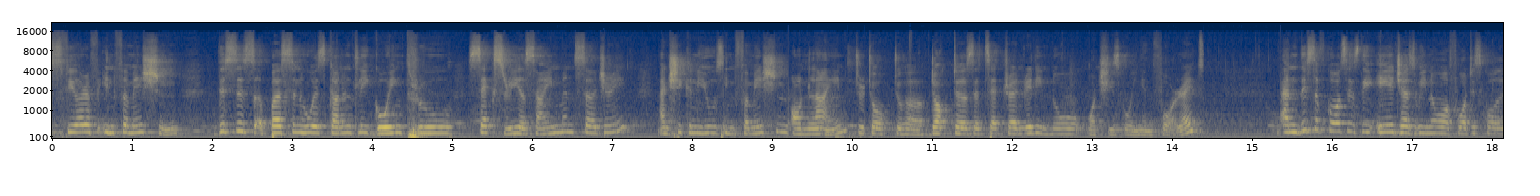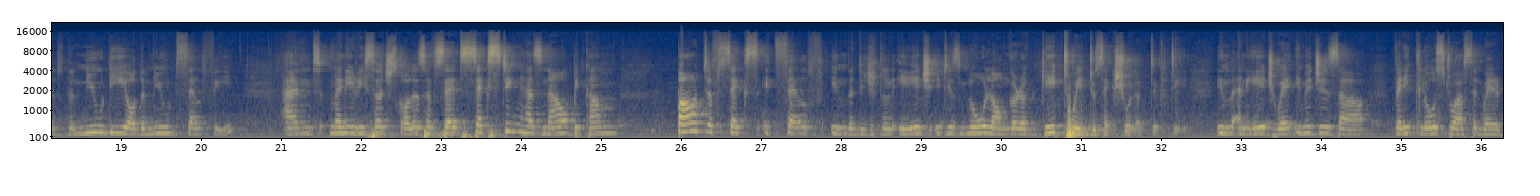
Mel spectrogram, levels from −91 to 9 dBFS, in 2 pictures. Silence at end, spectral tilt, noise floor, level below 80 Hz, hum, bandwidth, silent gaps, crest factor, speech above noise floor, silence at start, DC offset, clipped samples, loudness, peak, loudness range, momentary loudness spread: 0 s; -4.5 dB/octave; -43 dBFS; -40 dBFS; none; 16.5 kHz; none; 22 dB; 21 dB; 0 s; under 0.1%; under 0.1%; -22 LUFS; 0 dBFS; 6 LU; 12 LU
